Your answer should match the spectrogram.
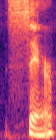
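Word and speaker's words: Saor: The name of the artist is spelled S-A-O-R-P-A-T-R-O-L. Now, he says Sayre Patrol, and it might very well be that, but I'm a little bit Celtic myself, and I say it's Shore Patrol.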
